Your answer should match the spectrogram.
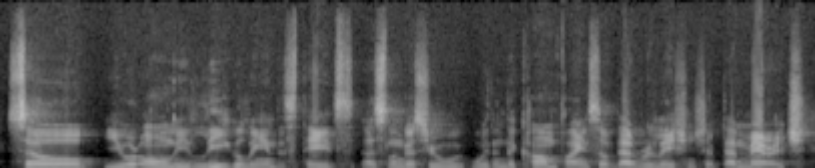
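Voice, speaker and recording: Halting man giving a church testimony. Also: on the low side, fairly even intonation. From Colombia. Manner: halting, many restarts and "you know". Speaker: congregation member giving testimony. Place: church service.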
